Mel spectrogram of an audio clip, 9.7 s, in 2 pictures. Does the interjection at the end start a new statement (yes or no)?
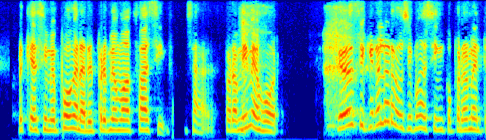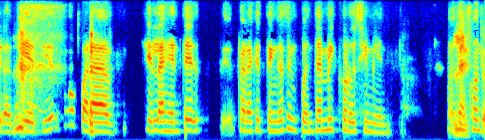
yes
